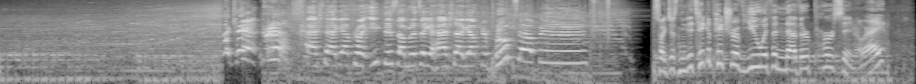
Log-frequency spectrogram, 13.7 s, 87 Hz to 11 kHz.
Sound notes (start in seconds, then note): 0.1 intense music; 8.8 camera snaps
